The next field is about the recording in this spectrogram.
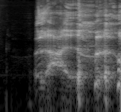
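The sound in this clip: A person coughing from something stuck in the throat: after a brief silence comes a harsh, sustained rasp, followed by a few short, sharp coughs.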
